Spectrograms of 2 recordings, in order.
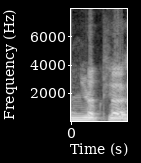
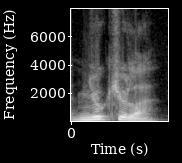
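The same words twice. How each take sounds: First: The word is said in the standard way. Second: The word is said in a nonstandard Texan-style way. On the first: The speaker calls it right. "i stedet for nuclear" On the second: The speaker calls it wrong. "når du siger nuclear"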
